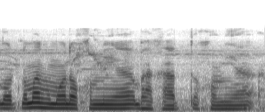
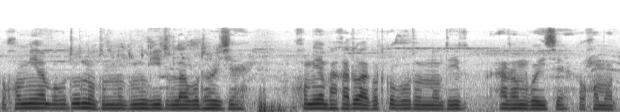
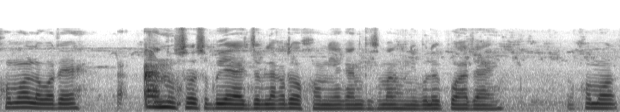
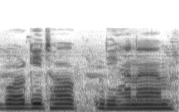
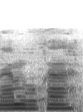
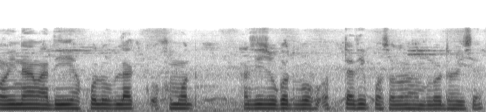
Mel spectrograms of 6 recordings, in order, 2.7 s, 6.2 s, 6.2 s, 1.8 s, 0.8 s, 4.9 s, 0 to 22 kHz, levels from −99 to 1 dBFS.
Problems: background sounds at intervals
